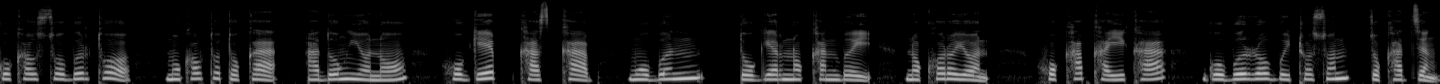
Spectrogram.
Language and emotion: Bodo, neutral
